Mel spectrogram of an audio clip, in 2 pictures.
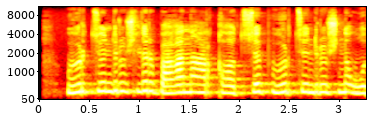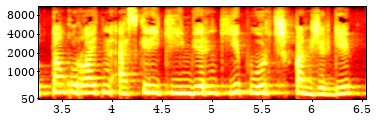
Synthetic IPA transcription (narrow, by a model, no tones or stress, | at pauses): wɵɾt̪sɵnd̪ɪɾuʃɪleɾbɑʁɑnəɑɾqəlˠət̪ʰʏ̥sɪpwɵɾt̪sɵnd̪ɪɾuʃɪnɪwo̞t̪ːɑɴqʰo̞ɾʁɑjt̪ənæskʲe̞ɾijkʲʰijɪmd̪e̞ɾɪŋkʲʰijɪpwɵɾt̪ʃə̥qːɑnʒe̞ɾɡʲe̞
